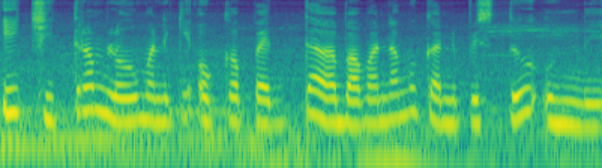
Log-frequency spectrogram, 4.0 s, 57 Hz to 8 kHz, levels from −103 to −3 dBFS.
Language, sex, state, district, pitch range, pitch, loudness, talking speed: Telugu, female, Andhra Pradesh, Krishna, 210-250 Hz, 225 Hz, -15 LUFS, 120 wpm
